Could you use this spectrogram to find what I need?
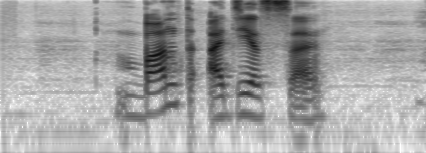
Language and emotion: Russian, neutral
